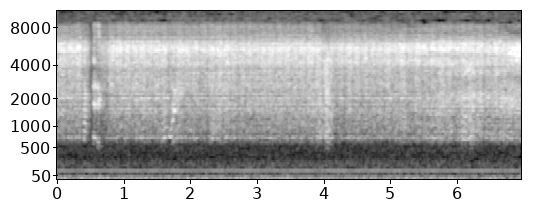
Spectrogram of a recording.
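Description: PSB7 Spirit Box sweeping through radio stations: a steady hiss of radio static over a low hum, with a click about half a second in. Near the start there is a brief fragment of a radio voice, which the uploader hears as a man saying "pathetic".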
